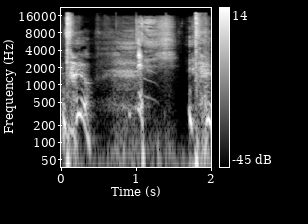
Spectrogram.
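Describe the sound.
A sneeze bursts out sharply in the middle of casual conversation, with people talking just before and after it.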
